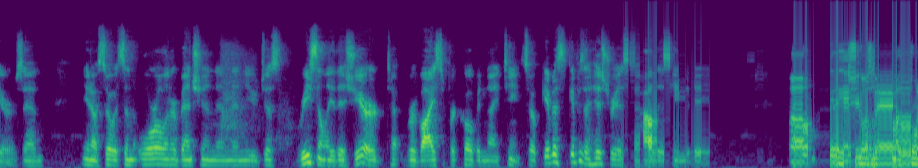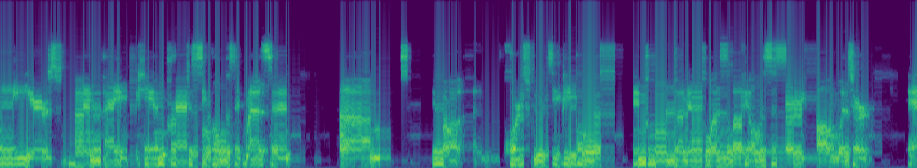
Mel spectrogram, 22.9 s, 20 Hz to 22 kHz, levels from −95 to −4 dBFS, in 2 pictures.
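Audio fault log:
7.77–22.95 s robotic sound from repeated short buffers: rigid 66.8 Hz metallic buzz, likely a 15 ms block looped over most of the audio; spectrogram shows evenly spaced harmonic lines.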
